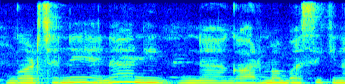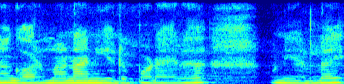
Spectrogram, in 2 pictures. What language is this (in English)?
Nepali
